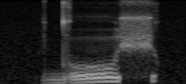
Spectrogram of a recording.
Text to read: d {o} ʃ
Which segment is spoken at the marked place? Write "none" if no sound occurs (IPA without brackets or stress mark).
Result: o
